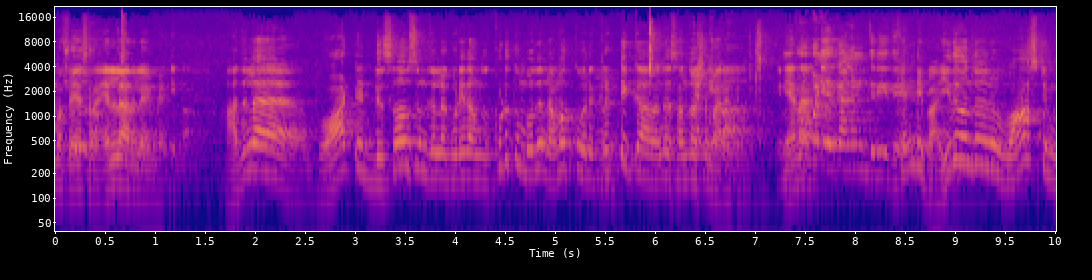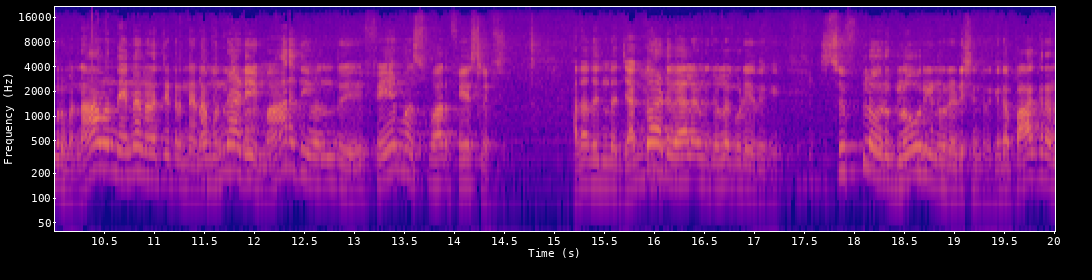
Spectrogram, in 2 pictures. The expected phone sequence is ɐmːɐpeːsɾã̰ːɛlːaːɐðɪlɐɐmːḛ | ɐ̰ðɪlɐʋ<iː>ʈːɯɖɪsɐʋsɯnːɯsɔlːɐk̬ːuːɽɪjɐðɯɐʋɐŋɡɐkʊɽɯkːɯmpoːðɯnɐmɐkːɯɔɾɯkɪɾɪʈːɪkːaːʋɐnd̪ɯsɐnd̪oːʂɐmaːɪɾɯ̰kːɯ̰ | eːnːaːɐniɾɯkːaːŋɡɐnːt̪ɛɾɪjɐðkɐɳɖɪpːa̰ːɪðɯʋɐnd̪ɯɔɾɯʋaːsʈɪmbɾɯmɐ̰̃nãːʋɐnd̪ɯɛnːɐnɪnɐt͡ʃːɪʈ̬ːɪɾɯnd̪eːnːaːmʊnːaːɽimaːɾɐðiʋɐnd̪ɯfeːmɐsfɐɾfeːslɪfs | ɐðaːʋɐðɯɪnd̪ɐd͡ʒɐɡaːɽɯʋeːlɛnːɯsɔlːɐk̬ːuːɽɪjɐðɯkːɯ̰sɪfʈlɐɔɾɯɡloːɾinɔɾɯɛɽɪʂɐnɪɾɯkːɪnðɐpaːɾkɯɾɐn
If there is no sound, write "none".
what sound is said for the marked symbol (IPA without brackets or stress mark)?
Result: aː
